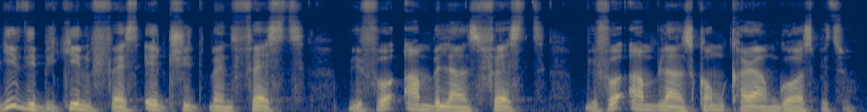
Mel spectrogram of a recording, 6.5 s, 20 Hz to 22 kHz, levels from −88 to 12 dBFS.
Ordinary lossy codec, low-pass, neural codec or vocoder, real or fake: none; none; none; real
